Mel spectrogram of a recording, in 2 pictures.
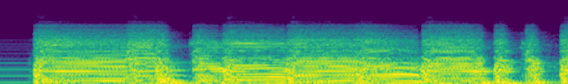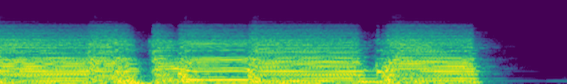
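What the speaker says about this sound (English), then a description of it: "Here's Dark Matter Distortion alone." Electric guitar played through a TC Electronic Dark Matter Distortion pedal on its own, a loud, thick distorted tone in strummed chords and short bursts for about five seconds before cutting to silence.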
